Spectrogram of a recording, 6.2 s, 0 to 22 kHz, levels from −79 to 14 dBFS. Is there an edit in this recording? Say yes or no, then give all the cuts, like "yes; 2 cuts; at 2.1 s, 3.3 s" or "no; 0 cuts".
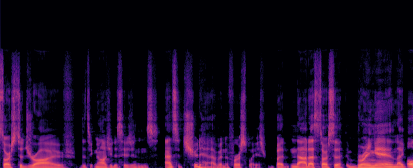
yes; 4 cuts; at 1.2 s, 2.3 s, 3.9 s, 5.2 s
